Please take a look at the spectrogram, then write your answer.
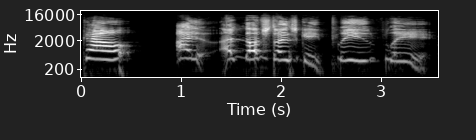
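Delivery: small, pitiful pleading voice; pleading fan. Retold or imitated. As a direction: imitate a fan whimpering a plea. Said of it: "All the Steins Gate fans that were".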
